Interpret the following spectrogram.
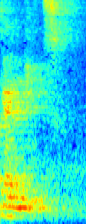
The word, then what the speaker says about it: Ganges: Now we have name as Ganga, but in English it is pronounced as Ganges.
